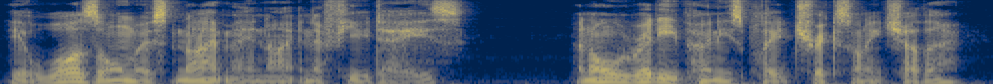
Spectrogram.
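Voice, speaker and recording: A man's voice: deep voice, lively intonation, a little fast, mellow, dry recording, clean studio sound. A man reading scripted narration for a spooky fan fiction story.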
